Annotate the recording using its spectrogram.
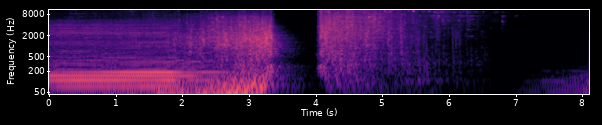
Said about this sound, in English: She ran as fast as she could and crashed through the window at the end of the hallway.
